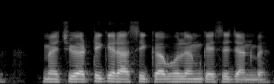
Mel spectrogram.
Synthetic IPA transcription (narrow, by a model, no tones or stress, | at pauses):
mɛːt͡ʃuəɾʈik̬eɾaːsikɐbɦoːleɦɐmkɛːsed͡ʒaːnbẽː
